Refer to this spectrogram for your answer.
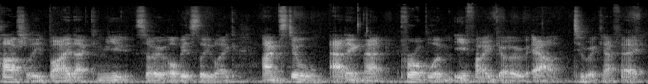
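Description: A man with an Australian accent speaks at a medium pitch with fairly even intonation. Noticeable background noise and audible room echo surround him. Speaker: podcast co-host. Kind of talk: casual chat.

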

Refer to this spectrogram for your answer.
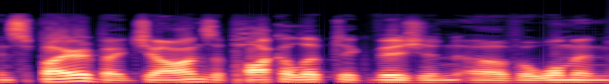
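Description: A man speaks at a moderate pace with a fairly low pitch and fairly even intonation, an ordinary speaking voice. The sound is dry and close with no echo, over a quiet background. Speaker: news reader. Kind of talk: news reading.

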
